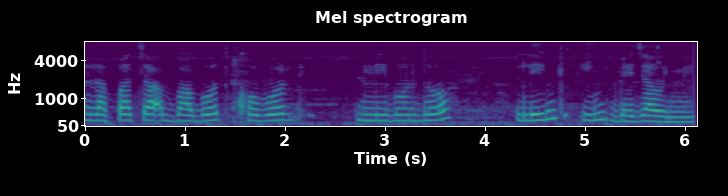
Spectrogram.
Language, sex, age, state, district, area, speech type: Santali, female, 18-30, West Bengal, Dakshin Dinajpur, rural, read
